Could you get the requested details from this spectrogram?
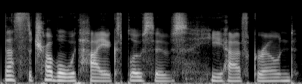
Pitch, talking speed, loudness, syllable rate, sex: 170 Hz, 180 wpm, -18 LUFS, 4.9 syllables/s, female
